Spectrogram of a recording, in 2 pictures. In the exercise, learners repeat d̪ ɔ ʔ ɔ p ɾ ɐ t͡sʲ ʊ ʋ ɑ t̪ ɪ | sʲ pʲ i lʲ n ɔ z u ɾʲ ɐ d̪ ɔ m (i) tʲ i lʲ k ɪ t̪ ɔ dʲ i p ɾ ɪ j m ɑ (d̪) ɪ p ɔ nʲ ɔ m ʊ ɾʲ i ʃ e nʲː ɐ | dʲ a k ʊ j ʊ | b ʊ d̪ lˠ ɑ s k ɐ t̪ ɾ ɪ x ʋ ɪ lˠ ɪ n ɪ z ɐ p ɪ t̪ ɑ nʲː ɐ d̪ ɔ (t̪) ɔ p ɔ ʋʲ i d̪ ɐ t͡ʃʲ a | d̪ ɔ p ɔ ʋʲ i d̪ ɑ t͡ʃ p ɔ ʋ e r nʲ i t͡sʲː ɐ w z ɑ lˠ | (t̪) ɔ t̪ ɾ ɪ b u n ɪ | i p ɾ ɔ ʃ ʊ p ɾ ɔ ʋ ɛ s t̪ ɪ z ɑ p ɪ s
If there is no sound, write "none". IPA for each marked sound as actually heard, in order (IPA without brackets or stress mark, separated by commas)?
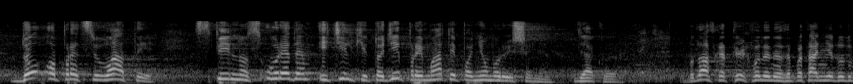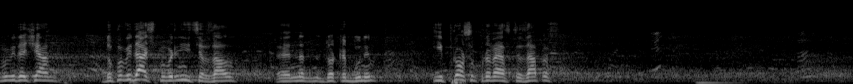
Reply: i, t̪, d̪, d̪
